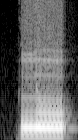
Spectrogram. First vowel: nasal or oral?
nasal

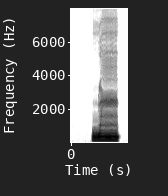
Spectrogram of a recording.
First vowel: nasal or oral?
nasal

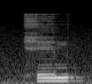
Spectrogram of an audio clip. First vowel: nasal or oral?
oral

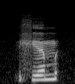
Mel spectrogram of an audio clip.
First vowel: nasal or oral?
oral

